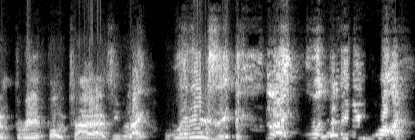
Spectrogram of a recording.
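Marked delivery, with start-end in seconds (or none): 1.6-2.4 high, exasperated imitation of snapping back; mock yell. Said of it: "Paper yell at you". 2.7-4.1 high-pitched, annoyed imitation; mock yell. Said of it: "Paper yell at you".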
